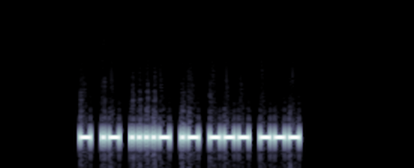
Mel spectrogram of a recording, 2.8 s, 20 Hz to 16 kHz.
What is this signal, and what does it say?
Morse code, heard as a keyed tone, about 52 wpm, 700 Hz. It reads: TA4AOO
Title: DXCC-100 Call Signs - 6 Characters - Repeated 3x - 50wpm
